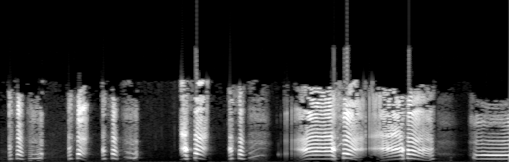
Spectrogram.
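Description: A baby crying: short, broken sobs at first, then longer wailing cries from about three seconds in.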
